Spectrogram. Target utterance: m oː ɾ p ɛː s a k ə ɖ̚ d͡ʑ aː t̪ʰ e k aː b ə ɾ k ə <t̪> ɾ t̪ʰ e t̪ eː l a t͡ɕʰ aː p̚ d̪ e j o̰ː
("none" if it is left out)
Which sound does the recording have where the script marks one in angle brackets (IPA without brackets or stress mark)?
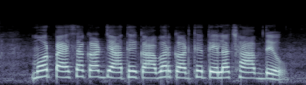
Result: none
